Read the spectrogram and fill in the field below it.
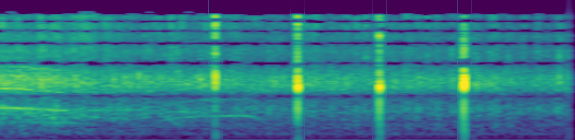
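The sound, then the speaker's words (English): An audience at a John Maxwell and Equip event claps for Jesus, steady in a dense, hissing wash of applause, with four sharper, louder hand claps standing out at roughly even intervals. “Come on, give Jesus a good hand clap.”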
